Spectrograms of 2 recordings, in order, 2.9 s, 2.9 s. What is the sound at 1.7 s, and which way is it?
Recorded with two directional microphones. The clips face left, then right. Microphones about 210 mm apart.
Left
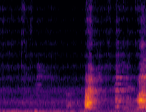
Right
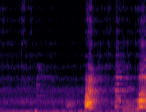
Dog, 5° right (ahead or behind).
